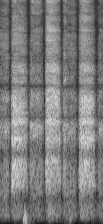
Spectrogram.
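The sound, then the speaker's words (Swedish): Heavy, rhythmic panting, with about five or six loud breathy gasps in quick succession, each in-and-out breath rough and forceful, imitating someone out of breath from hard cardio training. “Gud vad obehagligt när du sitter och flåsar i podden.”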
